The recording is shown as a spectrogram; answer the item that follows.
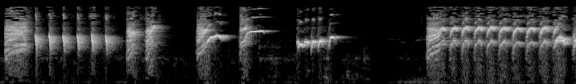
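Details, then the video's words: Greater green leafbird in full 'tembakan' song, a tutor recording for training songbirds: rapid bursts of sharp repeated chirps, a rising whistled slur, a short pause, then a fast buzzy rattling phrase. "CUCAK IJO GACOR TEMBAKAN MANTAP||PALING AMPUH BUAT MASTERAN||TERAPI CUCAK IJO"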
